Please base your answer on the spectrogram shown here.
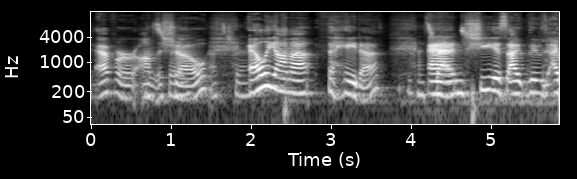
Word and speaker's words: Ferreira: like it's spelled but it's that's the correct pronunciation fajita she is the CEO of skills global so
